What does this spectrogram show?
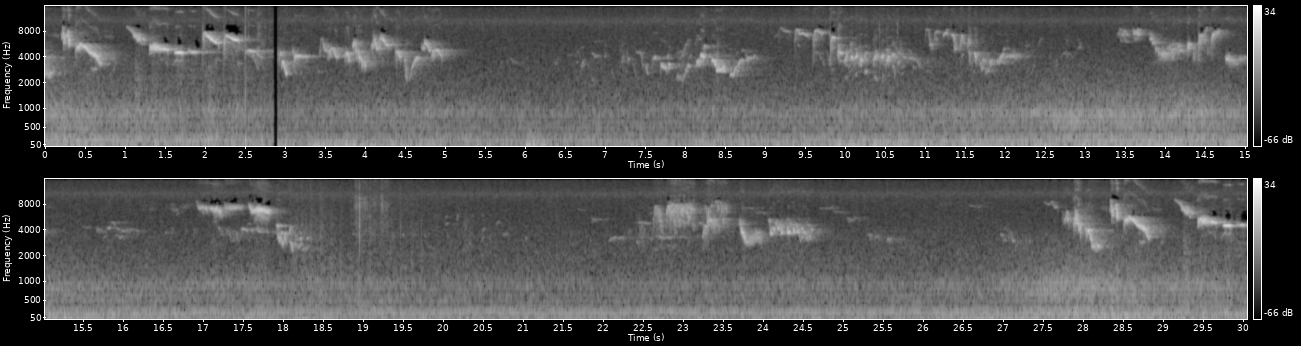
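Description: Birds singing in repeated bursts of quick high chirps and whistles, a few seconds apart with short pauses between.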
